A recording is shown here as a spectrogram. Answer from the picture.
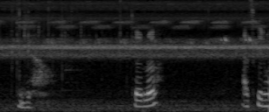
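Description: A steady, high-pitched chorus of crickets at night, with a person's voice briefly breaking in a couple of times.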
